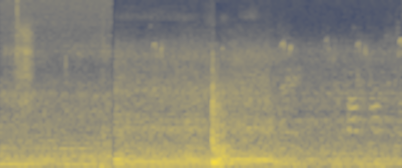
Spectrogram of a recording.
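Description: Diesel engine idling steadily, with one sharp knock about two seconds in.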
